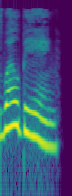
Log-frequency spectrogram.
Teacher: It is well-being with stress on both parts.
